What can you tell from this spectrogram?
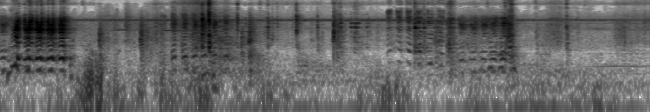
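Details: Goats newly bought, four more added to the herd, give a loud wavering bleat at the start, followed by scattered lower bleats over rustling and handling noise.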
